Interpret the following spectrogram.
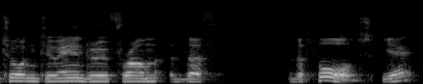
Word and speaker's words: Fauves: This is Dave from Amplify, and I am talking to Andrew from the Fauves. Yeah, how do you say Oh, it? Fauves. The Fauves, the Yeah.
